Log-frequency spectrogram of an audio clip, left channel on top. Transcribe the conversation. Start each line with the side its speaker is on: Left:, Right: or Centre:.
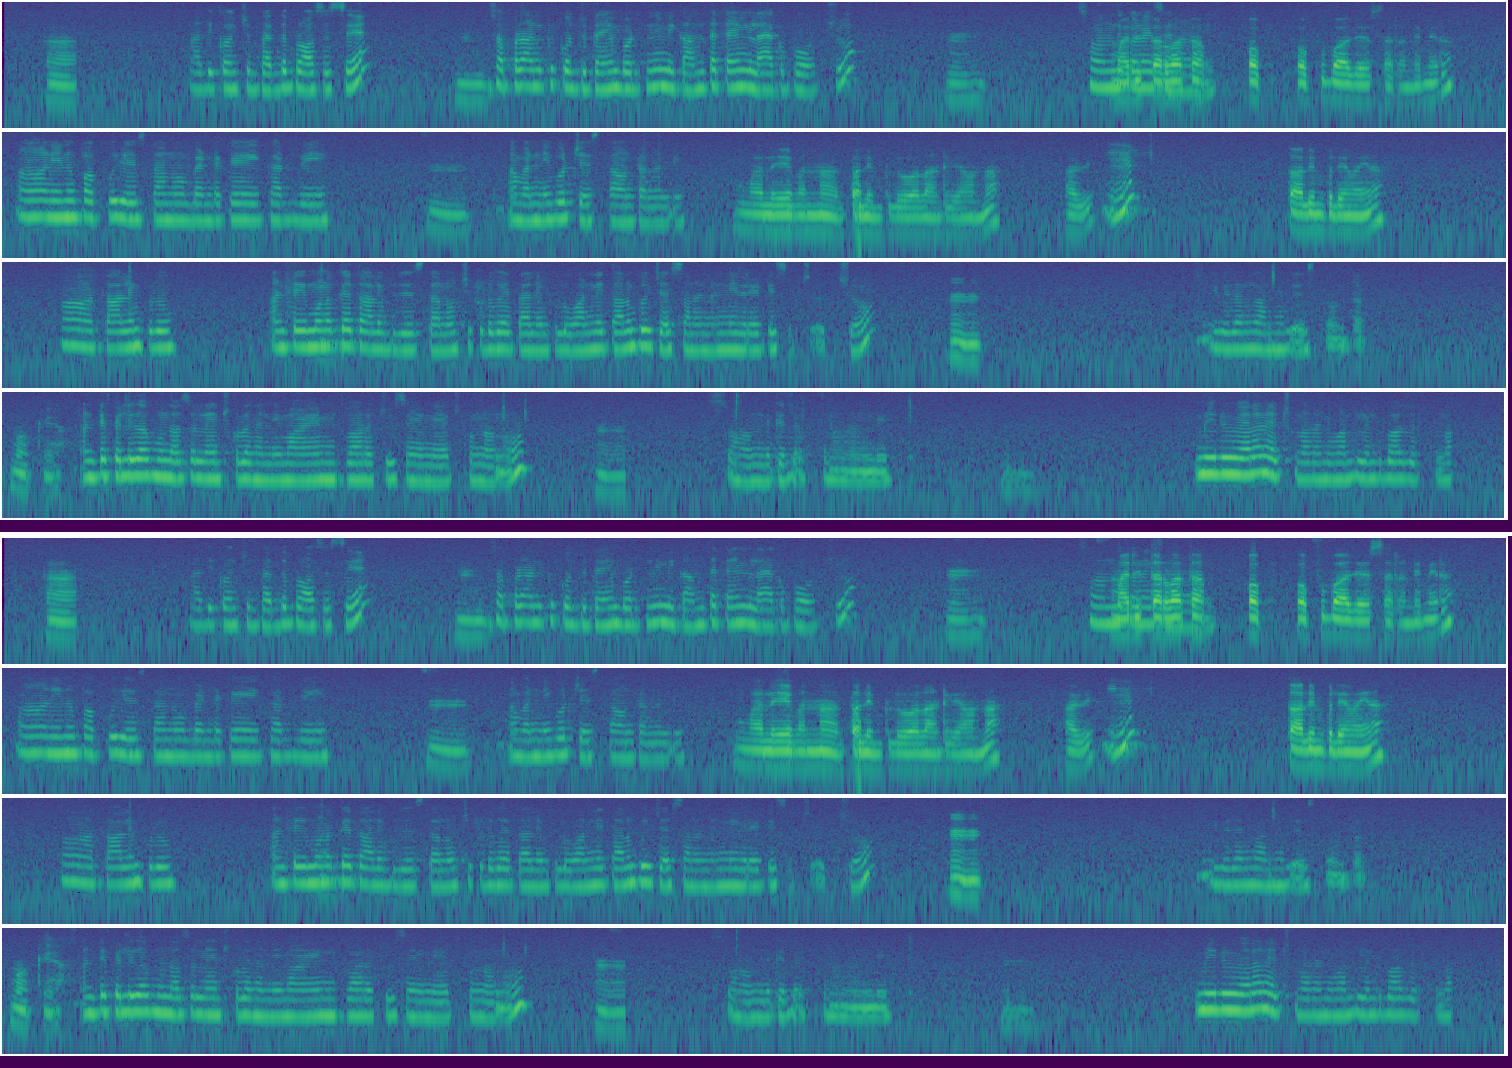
Right: ఆ
Left: అది కొంచెం పెద్ద ప్రాసెసే
Right: హ్మ్
Left: చెప్పడానికి కొంచెం టైం బడుతు కాని మీకు అంత టైం లేకపోవచ్చు.
Right: ఉమ్
Left: సో అందుకనేసేనండి
Right: మరి తర్వాత పప్పు పప్పు బాగా చేస్తారండి మీరు
Left: ఆ నేను పప్పు చేస్ తాను బెండకాయ కర్రీ
Right: హ్మ్
Left: అవన్నీ కూడా చేస్తా ఉంటానండి.
Right: మళ్ళీ ఏమన్నా తలింపులు అలాంటివి ఏమన్నా అవి
Left: ఉమ్
Right: తాలింపులు ఏమైనా
Left: ఆ తాలింపులు అంటే మునక్కాయ
Right: హ్మ్
Left: తాలింపు చేస్తాను, చిక్కుడుకాయ తాలింపులు, అన్ని తాలింపులు చేస్తానండి అన్ని వెరైటీస్ వచ్చు. చో
Right: ఉ
Left: ఈ విధంగా అన్నీ చేస్తుంటా
Right: ఓకే
Left: అంటే పెళ్లికాక ముందు అసలు నేర్చుకోలేదండి మా ఆయన ద్వారా చూసి నేను నేర్చుకున్నాను
Right: ఉ
Left: సో అందుకే చెప్తున్నానండి
Right: ఉ
Left: మీరు ఎలా నేర్చుకున్నారండి వంటలు ఎంత బాగా చెప్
